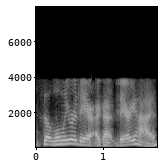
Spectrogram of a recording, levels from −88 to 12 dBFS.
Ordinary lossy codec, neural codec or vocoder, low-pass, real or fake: AAC, 16 kbps; codec, 16 kHz, 2 kbps, X-Codec, HuBERT features, trained on balanced general audio; 7.2 kHz; fake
